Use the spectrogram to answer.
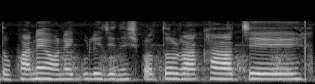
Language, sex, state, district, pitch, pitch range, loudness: Bengali, female, West Bengal, Alipurduar, 245 Hz, 240-255 Hz, -15 LUFS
